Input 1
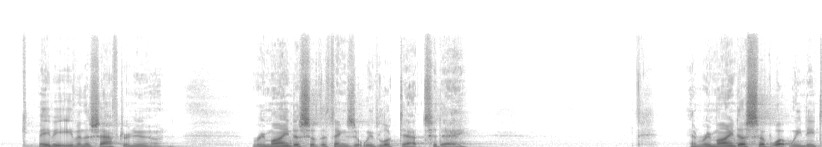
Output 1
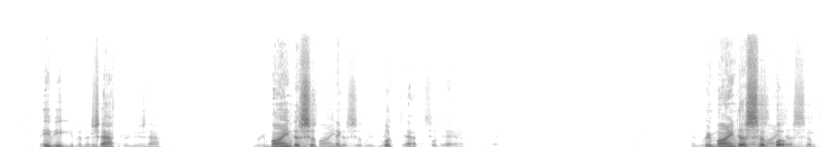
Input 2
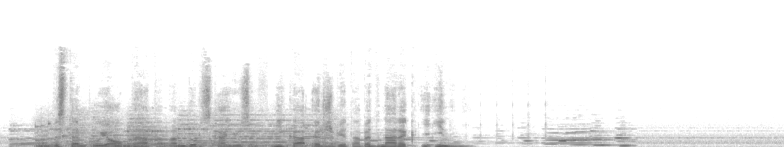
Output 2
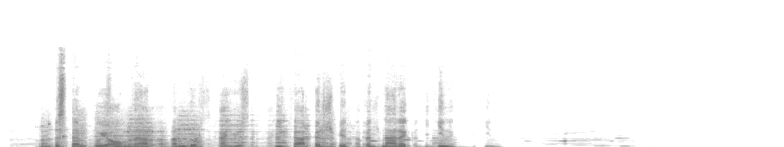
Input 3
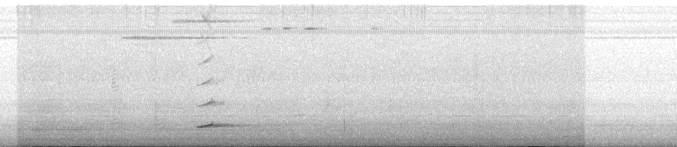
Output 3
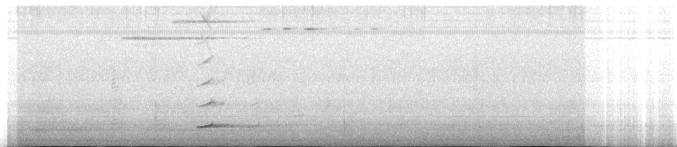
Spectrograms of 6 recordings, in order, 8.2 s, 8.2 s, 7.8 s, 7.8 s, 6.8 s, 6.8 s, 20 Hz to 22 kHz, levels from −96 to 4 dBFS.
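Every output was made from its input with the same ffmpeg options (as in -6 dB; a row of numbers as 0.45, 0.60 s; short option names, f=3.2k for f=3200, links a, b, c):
-af "afreqshift=-63,agate=range=-27dB:threshold=-42dB:ratio=16:detection=peak,aecho=1:1:470:0.0841,volume=-2dB"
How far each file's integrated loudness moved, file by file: -2.0, -2.5, +11.5 LU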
